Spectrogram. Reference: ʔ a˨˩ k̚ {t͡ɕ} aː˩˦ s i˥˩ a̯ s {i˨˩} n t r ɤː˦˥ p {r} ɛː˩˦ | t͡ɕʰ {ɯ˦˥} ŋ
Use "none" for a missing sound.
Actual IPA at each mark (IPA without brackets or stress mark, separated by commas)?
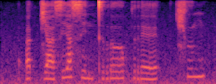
t͡ɕ, i˨˩, r, ɯ˦˥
